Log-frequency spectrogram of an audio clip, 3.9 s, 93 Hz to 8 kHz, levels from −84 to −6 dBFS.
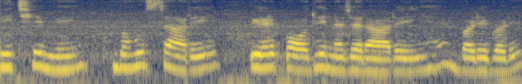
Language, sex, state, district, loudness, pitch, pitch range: Hindi, female, Uttar Pradesh, Muzaffarnagar, -15 LUFS, 210 Hz, 190-230 Hz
